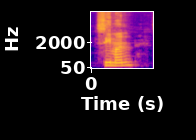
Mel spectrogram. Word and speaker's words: Seaman: Pero es que Seaman se pronuncia igual que semen en inglés.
